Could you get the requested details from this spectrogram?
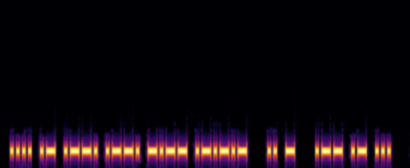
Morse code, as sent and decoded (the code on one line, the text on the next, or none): .... .- .--. .--. -.-- .-.-.- / .. - / .-- .- ...
HAPPY. IT WAS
